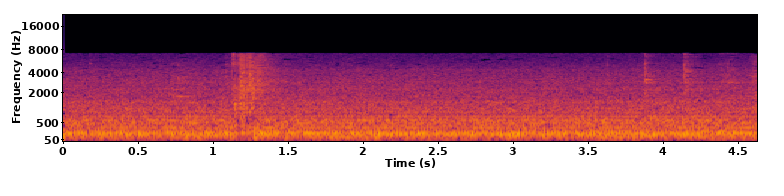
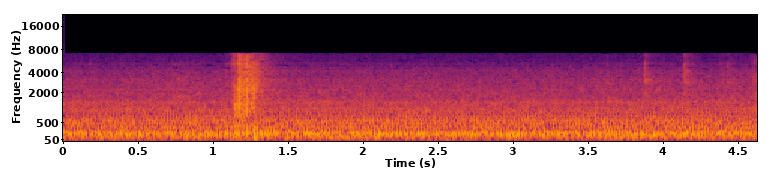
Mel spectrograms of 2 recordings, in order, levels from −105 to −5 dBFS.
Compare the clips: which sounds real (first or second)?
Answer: first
